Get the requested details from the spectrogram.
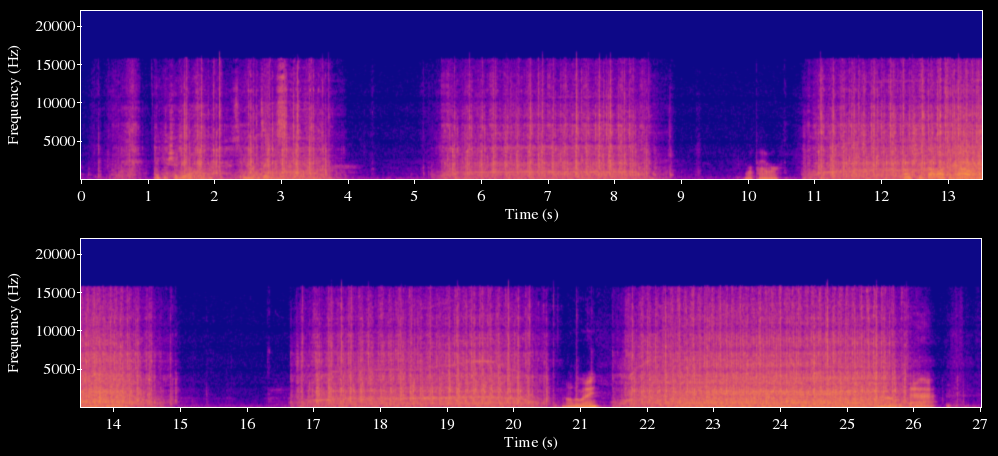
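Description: A sewing machine whirs and rattles in short bursts, stopping and starting.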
